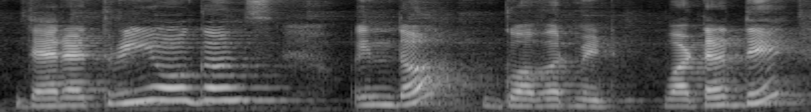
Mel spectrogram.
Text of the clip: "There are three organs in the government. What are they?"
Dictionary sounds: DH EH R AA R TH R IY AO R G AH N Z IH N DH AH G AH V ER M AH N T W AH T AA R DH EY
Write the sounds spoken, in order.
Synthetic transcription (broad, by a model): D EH R AA R T R IY AO R G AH N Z IH N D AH G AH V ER M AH N T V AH T AA R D EY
